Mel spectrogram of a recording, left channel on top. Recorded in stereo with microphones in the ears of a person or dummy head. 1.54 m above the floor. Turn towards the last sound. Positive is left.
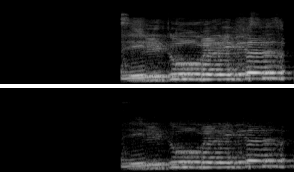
turn(degrees=75)  # may be behind; listen again after turning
